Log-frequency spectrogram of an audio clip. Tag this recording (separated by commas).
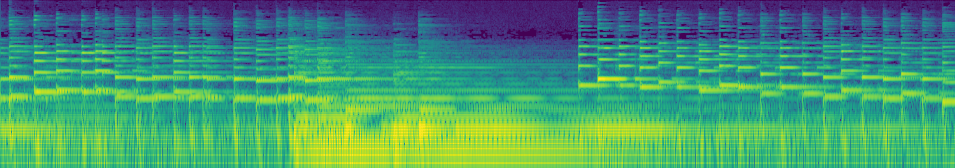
Electric piano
